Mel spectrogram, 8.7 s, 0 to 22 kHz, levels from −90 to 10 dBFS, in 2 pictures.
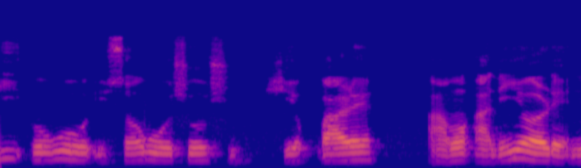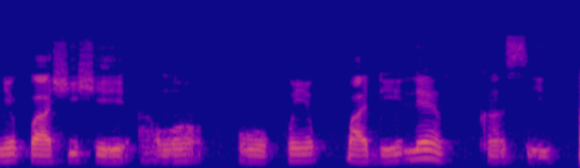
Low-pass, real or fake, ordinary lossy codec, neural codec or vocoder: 9.9 kHz; fake; none; vocoder, 22.05 kHz, 80 mel bands, Vocos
